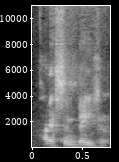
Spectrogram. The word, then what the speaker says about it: Bagent: Is it Tyler Bagent? Am I saying it right? Tyson Bagent.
